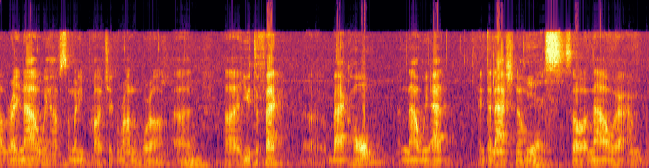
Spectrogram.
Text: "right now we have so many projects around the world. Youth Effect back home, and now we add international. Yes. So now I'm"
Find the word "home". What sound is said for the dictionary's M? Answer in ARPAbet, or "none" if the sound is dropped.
none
